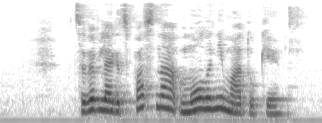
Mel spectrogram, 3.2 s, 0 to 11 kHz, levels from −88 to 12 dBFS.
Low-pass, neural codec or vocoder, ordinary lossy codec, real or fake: 9.9 kHz; none; AAC, 48 kbps; real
